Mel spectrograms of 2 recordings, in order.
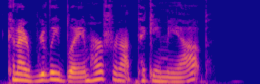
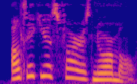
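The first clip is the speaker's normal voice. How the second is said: higher, brighter-pitched woman's voice; woman driver's offer; 6 semitones higher, 4 dB louder than usual. A narrator's reading. Driver offers hitchhiker a ride to Normal, higher voice. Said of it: "she said".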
